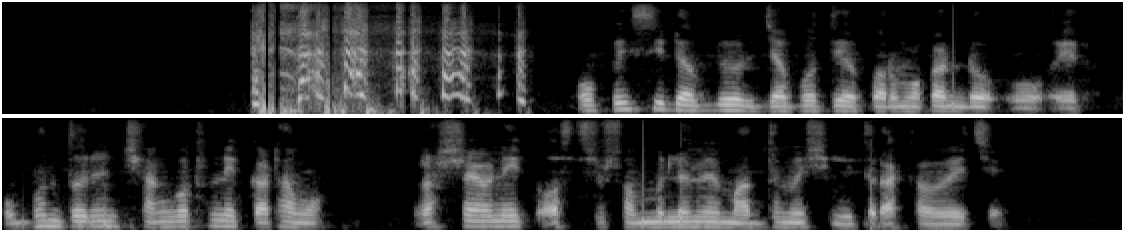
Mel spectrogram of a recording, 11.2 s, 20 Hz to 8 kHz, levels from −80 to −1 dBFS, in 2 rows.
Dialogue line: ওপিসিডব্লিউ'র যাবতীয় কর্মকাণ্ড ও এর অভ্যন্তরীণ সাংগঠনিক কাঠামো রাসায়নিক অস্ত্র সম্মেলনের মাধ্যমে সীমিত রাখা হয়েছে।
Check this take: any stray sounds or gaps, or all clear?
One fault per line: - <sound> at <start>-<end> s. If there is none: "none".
- laugh at 1.2-2.7 s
